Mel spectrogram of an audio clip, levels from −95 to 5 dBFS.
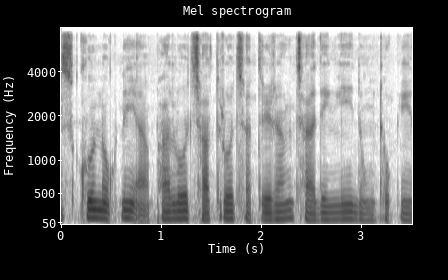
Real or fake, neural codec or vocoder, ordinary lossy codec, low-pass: fake; codec, 16 kHz, 16 kbps, FunCodec, trained on Chinese and English, 50 frames a second; none; 7.2 kHz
